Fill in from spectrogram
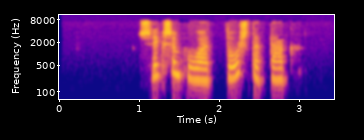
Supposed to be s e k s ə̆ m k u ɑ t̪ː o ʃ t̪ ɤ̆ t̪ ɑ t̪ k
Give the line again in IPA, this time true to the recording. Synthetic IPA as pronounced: ʃ e k ʃ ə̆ m p u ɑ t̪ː o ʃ t̪ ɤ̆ t̪ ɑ k

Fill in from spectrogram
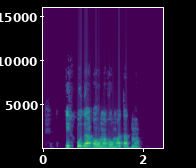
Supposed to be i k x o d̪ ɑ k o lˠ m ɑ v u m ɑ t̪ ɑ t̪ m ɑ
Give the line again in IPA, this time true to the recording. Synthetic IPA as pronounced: i k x u d̪ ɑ ʔ o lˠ m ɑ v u m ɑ t̪ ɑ t̪ m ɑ

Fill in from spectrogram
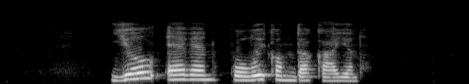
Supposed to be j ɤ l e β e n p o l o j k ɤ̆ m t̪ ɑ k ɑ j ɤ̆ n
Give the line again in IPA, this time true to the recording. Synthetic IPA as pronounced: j ɤ l æ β æ n p o l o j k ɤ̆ m d̪ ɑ k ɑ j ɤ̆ n

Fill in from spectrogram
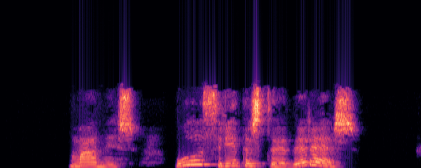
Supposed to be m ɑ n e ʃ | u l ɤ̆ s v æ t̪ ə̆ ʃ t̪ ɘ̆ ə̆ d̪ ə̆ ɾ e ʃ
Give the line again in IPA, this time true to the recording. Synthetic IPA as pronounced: m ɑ n e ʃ | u l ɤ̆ s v e t̪ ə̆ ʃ t̪ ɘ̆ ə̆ d̪ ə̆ ɾ æ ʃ

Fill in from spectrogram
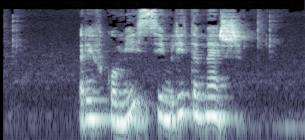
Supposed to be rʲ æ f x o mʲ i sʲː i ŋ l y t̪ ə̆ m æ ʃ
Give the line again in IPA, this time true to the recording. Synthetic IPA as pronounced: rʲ e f k o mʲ i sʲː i m l i t̪ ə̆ m æ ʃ

